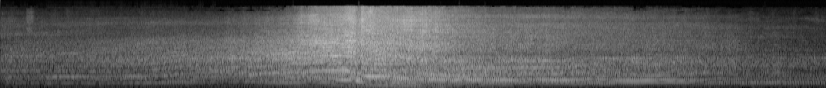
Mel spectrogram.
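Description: Junior dragster race cars accelerate down a drag strip at an outdoor racing event, their engine whine rising and growing louder as they sweep past, then fading away.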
